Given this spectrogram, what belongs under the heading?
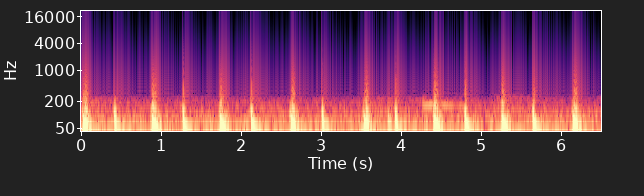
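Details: Regular paired low heart sounds at about 69 beats a minute over the mitral area, recorded with a Stemoscope Bluetooth wireless stethoscope: normal rhythm.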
